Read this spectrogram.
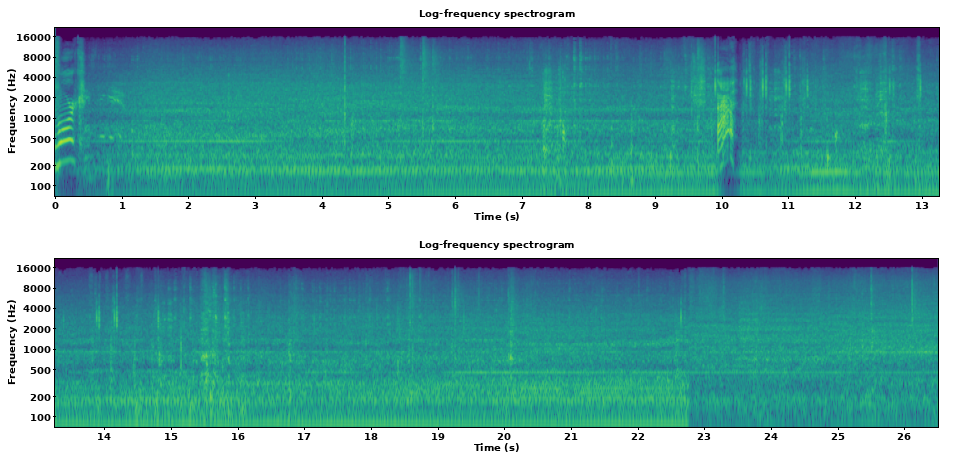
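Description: A Jeep Cherokee SUV's engine labours as it crawls uphill on a dirt trail.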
